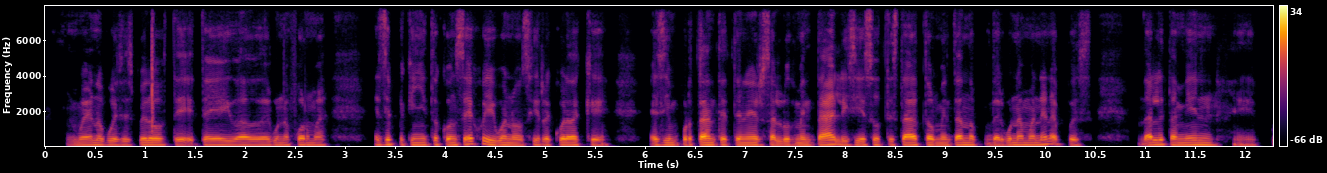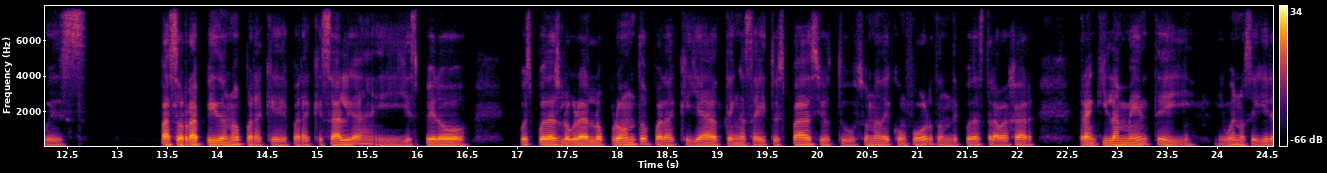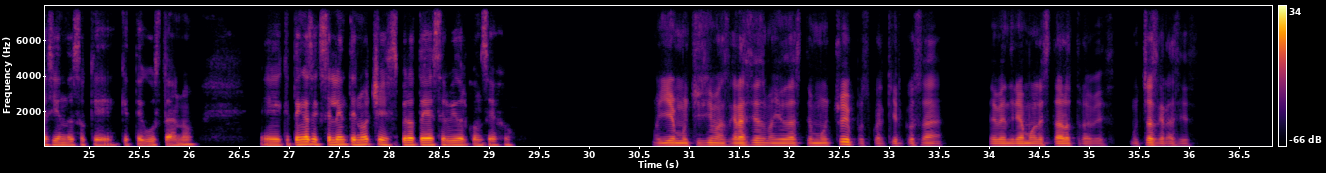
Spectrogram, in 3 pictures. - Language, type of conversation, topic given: Spanish, advice, ¿Cómo puedo descomponer una meta grande en pasos pequeños y alcanzables?
- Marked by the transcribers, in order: other background noise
